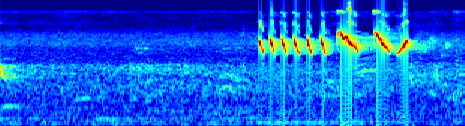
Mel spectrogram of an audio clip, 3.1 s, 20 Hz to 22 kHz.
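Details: Olive-backed sunbird in active singing, with a song filled with white-eye phrases: after about 1.7 s of near silence comes a quick run of six short, high, even chirps, then three sharp downslurred notes.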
